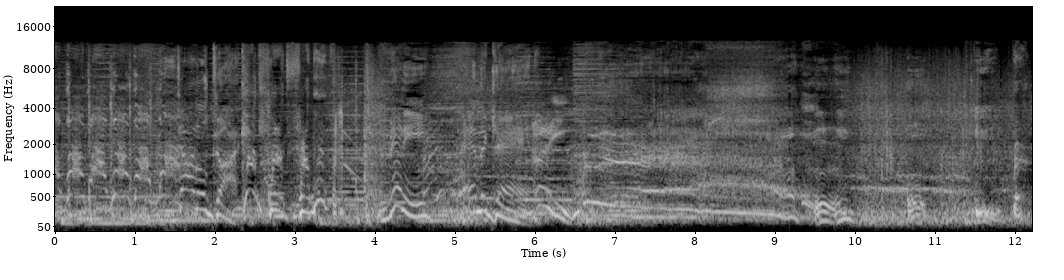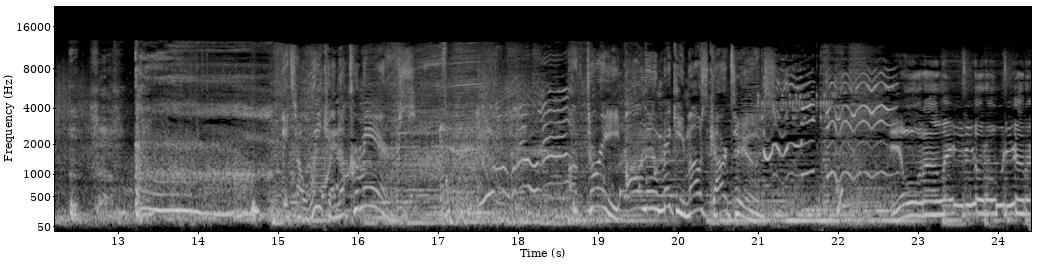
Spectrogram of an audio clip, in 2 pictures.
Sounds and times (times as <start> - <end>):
Music: 0.0 - 8.2, 9.2 - 24.4.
